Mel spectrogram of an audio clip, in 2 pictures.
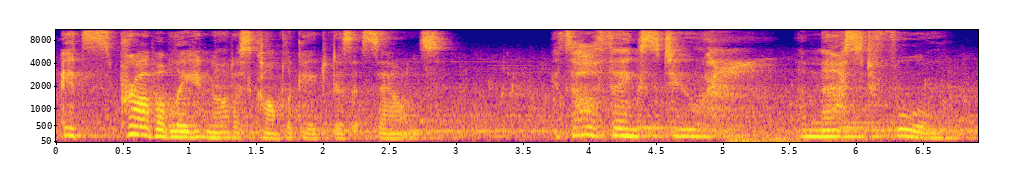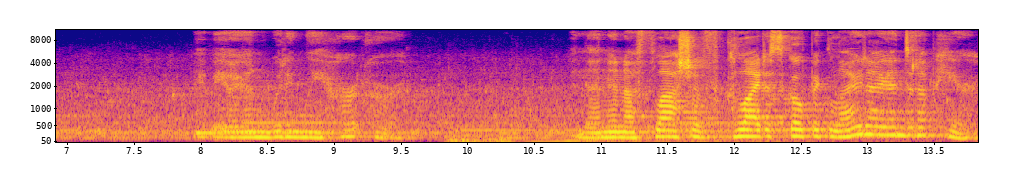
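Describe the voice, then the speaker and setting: Woman acting composed guarded female warrior, slightly low, polite formal delivery, game dialogue, hall reverb, prominent music. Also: unhurried, pauses often, background noise, natural voice. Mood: puzzled, composed. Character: calm, courteous, guarded woman warrior offering protection. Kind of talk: English video game voice acting.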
